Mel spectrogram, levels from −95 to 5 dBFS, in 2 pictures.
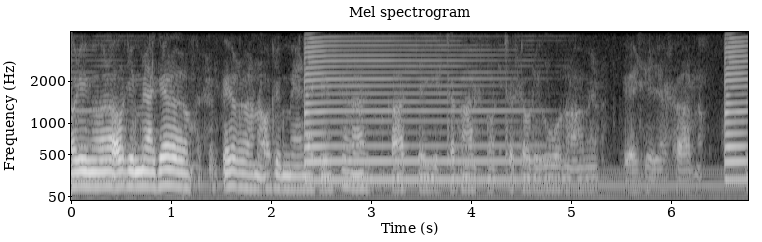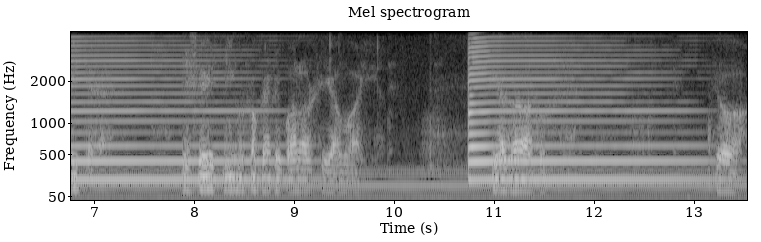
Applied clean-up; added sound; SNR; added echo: none; Wind instrument, woodwind instrument; 5 dB; none.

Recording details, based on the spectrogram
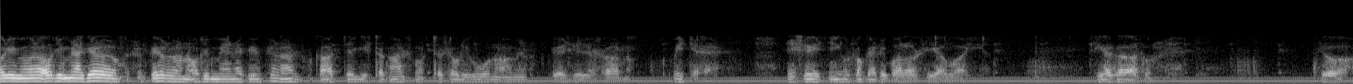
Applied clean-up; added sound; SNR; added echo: none; none; none; none.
